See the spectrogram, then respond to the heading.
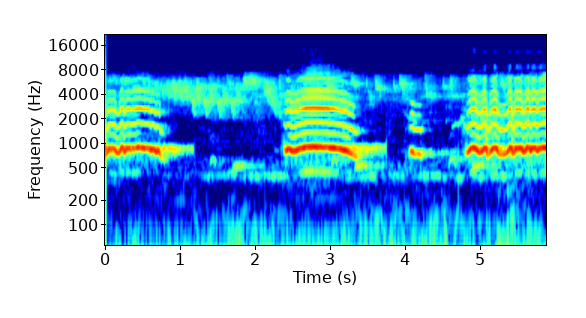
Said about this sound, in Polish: no to właśnie, mówimy o tym, żeby się nie zdziwić, bo rzeczywiście jeszcze o tej porze przy Wigilii możemy usłyszeć na przykład głos terytorialny puszczyka.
